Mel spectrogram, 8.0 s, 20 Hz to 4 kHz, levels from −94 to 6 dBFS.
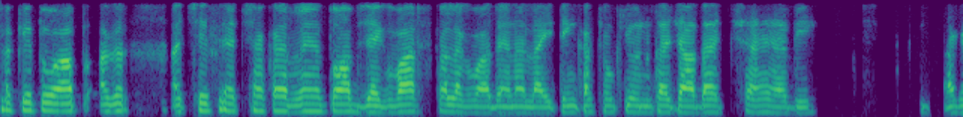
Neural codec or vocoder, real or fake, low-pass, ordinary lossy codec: none; real; 3.6 kHz; none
